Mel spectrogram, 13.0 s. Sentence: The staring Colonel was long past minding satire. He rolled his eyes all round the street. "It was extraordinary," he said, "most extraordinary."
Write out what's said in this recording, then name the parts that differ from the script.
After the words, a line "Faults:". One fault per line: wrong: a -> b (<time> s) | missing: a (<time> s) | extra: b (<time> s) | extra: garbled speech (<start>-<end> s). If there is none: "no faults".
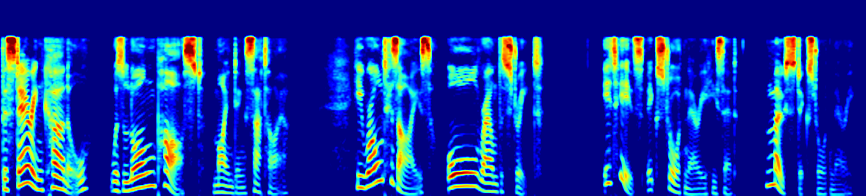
The staring Colonel was long past minding satire. He rolled his eyes all round the street. "It is extraordinary," he said, "most extraordinary."
Faults:
wrong: was -> is (9.3 s)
